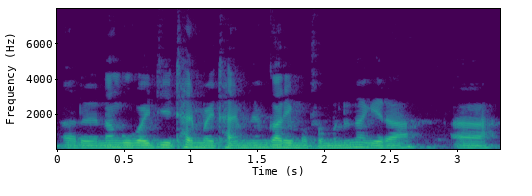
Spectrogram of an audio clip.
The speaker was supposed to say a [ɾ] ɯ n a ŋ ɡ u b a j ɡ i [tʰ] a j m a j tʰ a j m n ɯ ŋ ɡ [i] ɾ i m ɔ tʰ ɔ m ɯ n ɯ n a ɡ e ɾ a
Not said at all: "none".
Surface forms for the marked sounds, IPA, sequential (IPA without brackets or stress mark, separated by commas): ɾ, tʰ, a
